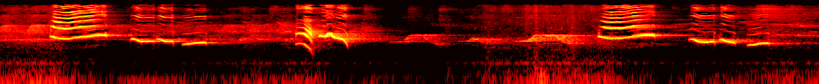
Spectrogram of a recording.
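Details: Masked laughingthrush lure recording meant to make birds start singing: loud, slurred whistled phrases rising and falling, rich and ringing, delivered in clusters of three to four notes with quiet gaps, over a faint low hum.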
